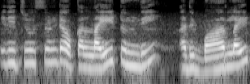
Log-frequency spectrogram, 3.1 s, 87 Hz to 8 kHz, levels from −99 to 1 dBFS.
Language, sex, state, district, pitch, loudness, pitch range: Telugu, female, Andhra Pradesh, Sri Satya Sai, 250 Hz, -16 LUFS, 210-275 Hz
